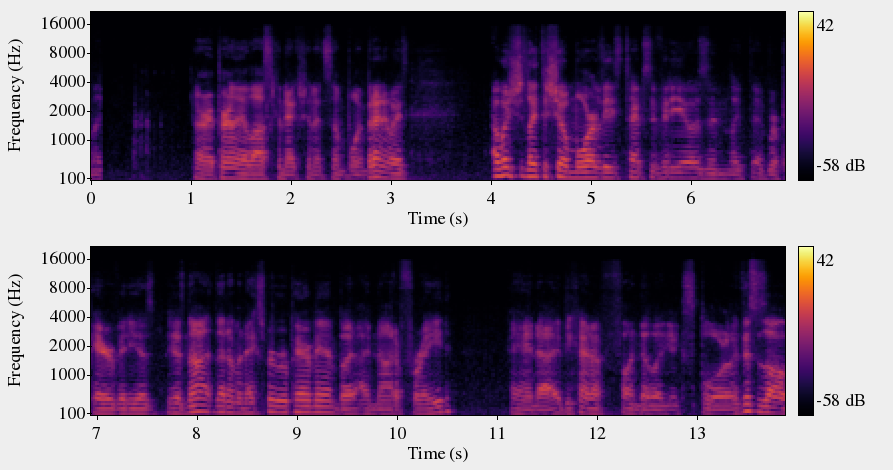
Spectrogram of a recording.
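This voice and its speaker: Nasal-voiced middle-aged guy, low-ish voice, rambly and self-deprecating, lots of ums and likes. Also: fairly bright tone. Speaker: toy collector and channel host. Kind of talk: casual live-stream chat.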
